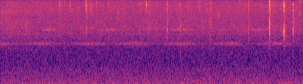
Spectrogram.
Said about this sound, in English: The cicadas and the owls and other nighttime animals.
